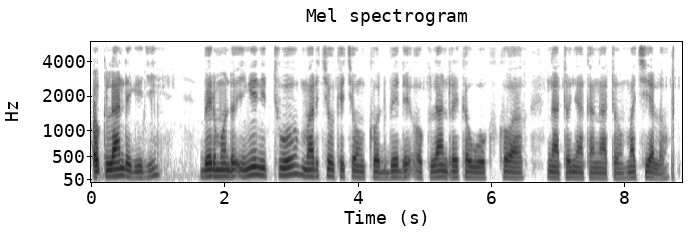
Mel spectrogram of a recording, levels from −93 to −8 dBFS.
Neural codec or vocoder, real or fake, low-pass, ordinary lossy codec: vocoder, 24 kHz, 100 mel bands, Vocos; fake; 5.4 kHz; none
